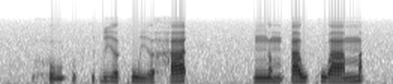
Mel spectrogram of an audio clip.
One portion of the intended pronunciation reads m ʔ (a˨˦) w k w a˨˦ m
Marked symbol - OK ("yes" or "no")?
yes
